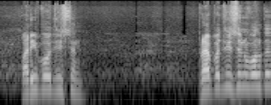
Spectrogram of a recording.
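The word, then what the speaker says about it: preposition: एक बार फिर बोलना इसे बोलते हैं प्रपोजिशन एक बार फिर बोलना ना कि प्रीपोजिशन आप क्या बोलते थे प्रीपोजिशन प्रोपो जिशन बोलते थे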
